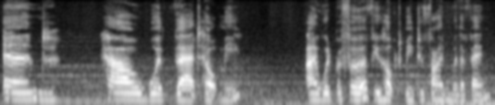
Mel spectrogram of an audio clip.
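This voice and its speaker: Bright-voiced woman reading game dialogue in character. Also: low voice, fairly even intonation, slow, slight background noise. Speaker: gaming channel host, role-playing her character.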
